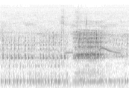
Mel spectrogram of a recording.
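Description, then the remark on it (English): A loud, guttural bear roar, rumbling low with a harsh, raspy upper edge that swells midway and holds for a couple of seconds, with no talking. “Turns out it's a drap bear.”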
